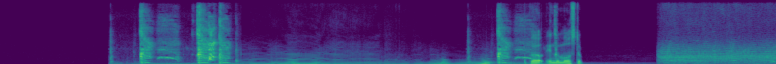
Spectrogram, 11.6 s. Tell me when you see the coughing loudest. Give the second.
3 s.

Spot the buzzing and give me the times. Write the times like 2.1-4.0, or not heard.
3.6-11.6.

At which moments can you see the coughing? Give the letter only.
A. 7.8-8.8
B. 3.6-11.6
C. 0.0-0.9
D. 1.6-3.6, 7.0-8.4
D.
